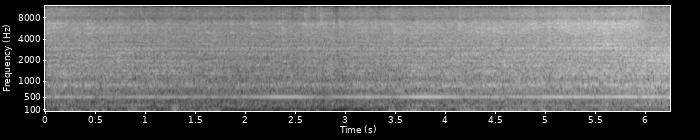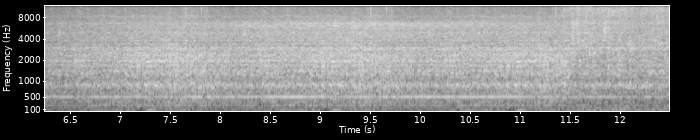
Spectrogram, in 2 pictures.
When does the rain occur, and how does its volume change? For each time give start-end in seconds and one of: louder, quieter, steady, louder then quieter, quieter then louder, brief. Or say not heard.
0.0-12.4 louder.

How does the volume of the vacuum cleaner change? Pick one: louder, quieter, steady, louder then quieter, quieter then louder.
louder.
